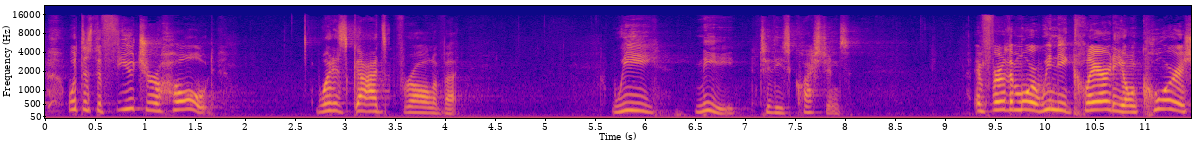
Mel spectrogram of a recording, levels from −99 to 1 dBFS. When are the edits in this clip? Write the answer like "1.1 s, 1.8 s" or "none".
3.4 s, 7.1 s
